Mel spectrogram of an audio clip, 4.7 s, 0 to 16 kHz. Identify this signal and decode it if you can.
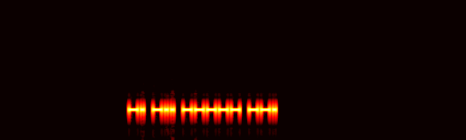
Morse code, heard as a keyed tone, about 40 wpm, 700 Hz. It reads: ND0G
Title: USA Call Signs - 4 Characters - Repeated 2x - 40wpm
